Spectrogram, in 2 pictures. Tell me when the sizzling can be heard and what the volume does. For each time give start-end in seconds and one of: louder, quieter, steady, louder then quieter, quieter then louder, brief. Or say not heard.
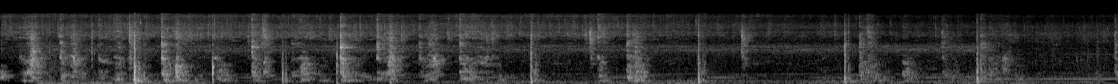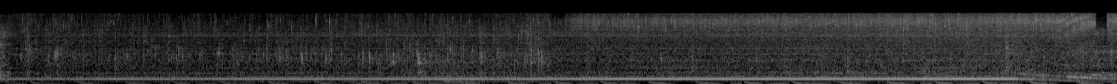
0.0-22.3 quieter then louder.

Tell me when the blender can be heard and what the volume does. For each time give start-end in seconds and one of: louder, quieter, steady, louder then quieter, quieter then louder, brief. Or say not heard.
0.0-22.3 louder.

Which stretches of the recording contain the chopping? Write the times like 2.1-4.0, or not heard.
0.3-11.0.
